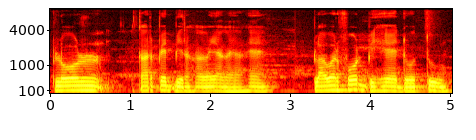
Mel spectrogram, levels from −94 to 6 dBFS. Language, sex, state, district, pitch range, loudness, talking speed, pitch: Hindi, male, Arunachal Pradesh, Lower Dibang Valley, 100-115 Hz, -15 LUFS, 130 wpm, 105 Hz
